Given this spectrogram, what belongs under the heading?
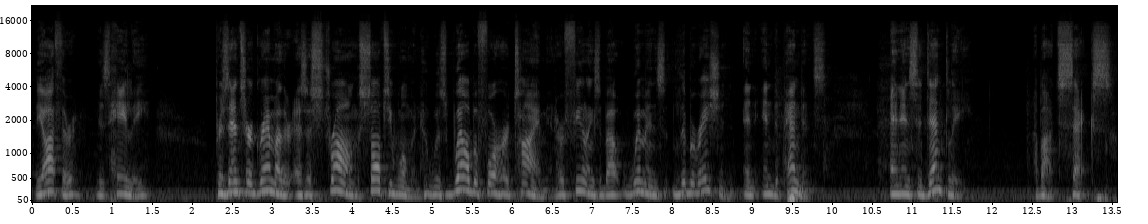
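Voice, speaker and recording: Male presenter, fairly high voice, formal scripted introductions, faint background noise. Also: big pitch swings, moderate pace. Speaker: presenter introducing staged readings. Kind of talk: scripted narration to an audience.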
